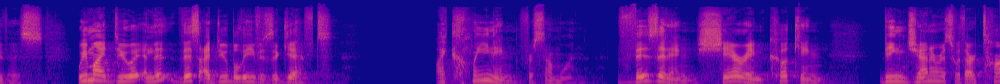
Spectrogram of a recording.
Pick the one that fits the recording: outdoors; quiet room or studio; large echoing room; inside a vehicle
large echoing room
